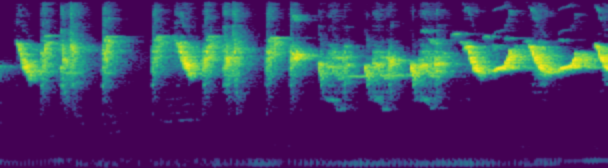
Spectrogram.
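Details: Wambi mini singing as lure and tutor audio for flowerpeckers: repeated bright downslurred chirps in quick succession, with a faint low hum underneath.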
